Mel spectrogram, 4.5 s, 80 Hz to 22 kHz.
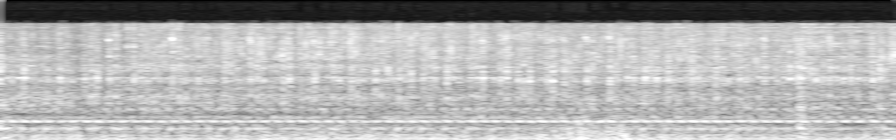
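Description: A Gladiator 9.9 outboard boat motor running on its first start, a loud, steady idling engine drone with a rough, buzzy texture throughout, no talk.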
